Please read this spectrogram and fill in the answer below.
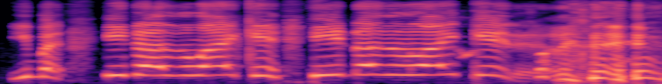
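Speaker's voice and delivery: high, slow, sing-song mocking voice; mock Jack Baker taunt. Friend acting out the dinner scene, high slow mock taunt. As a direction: draw it out like a gloating madman.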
